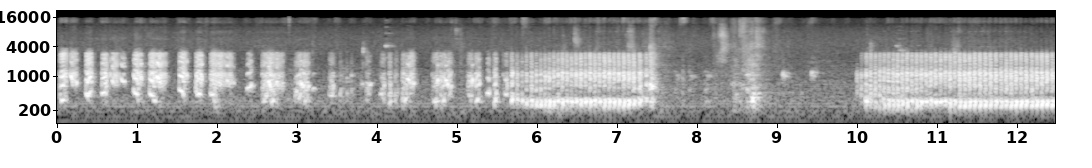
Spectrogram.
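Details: Pet guinea pig, Hi-chan, indoors. A fast run of sharp, pulsed squeaks gives way to long, loud, buzzy sustained calls. There is a short quieter gap, then the sustained calling resumes.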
